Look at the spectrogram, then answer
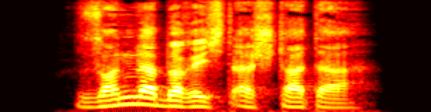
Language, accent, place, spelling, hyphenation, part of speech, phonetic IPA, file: German, Germany, Berlin, Sonderberichterstatter, Son‧der‧be‧richt‧er‧stat‧ter, noun, [ˈzɔndɐbəˈʁɪçtʔɛɐ̯ˌʃtatɐ], De-Sonderberichterstatter.ogg
- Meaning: 1. special correspondent 2. special rapporteur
